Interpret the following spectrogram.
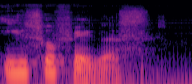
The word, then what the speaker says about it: oesophagus: यहाँ पर आ जाता है आपका ईसोफेगस। इसमें ओ साइलेंट होता है, पहली चीज़।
